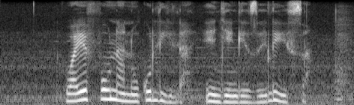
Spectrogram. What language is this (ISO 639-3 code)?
xho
